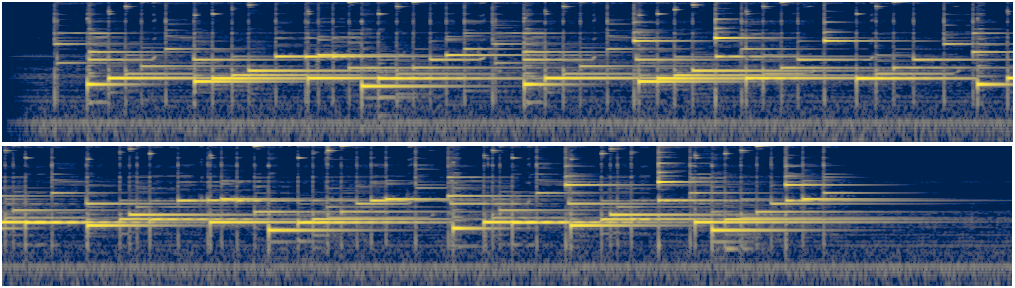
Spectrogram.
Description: Music box sample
